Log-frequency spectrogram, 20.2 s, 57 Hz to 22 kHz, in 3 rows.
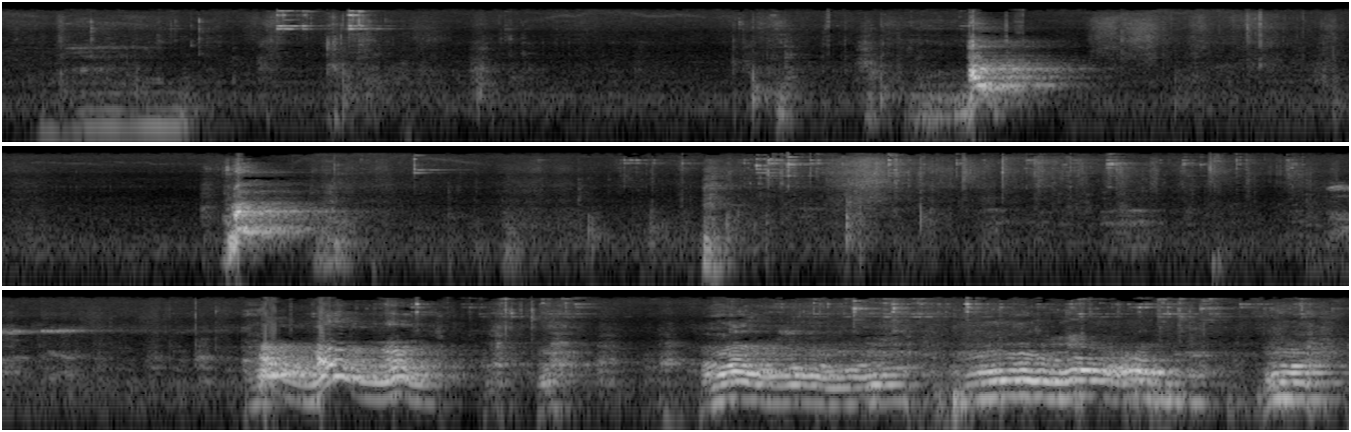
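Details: Young Great Pyrenees puppy Biscotti, a female nearly 3 months old, is mostly quiet with sharp clicks and thumps, then lets out a burst of high, yelping barks and wavering whining cries near the end.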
